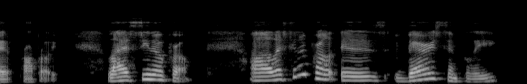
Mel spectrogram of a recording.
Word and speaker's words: lisinopril: in there lycinopril excuse me I've put the pronunciation so that we actually say it properly lyacinopril uh lisinopril is very simply it's to treat high blood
